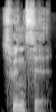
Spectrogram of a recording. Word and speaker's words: Sun Tzu: from hong kong read the librivox version he pronounced it swinsu which i don't think i can say 50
